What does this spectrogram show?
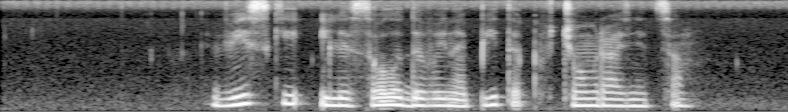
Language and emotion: Russian, neutral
